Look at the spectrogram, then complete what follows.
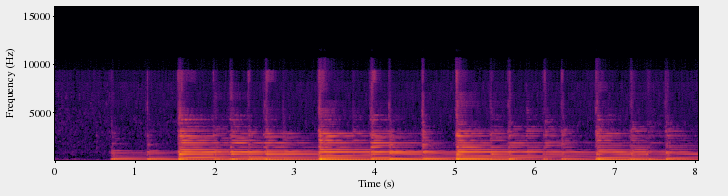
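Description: Acoustic guitar playing a song's opening: ringing chords with a firmer strum about every second and a half to two seconds and lighter picked notes between.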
